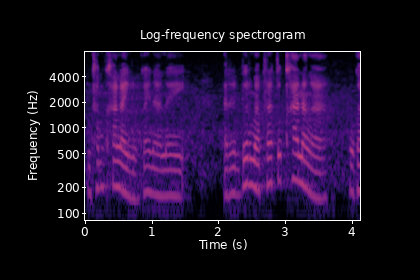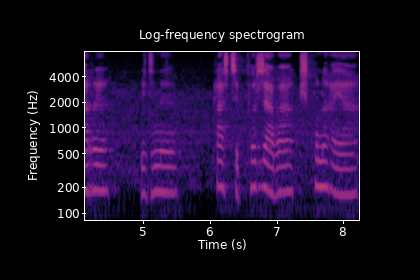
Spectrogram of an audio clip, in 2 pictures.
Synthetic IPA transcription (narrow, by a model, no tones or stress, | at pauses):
iŋkʰamkʰalajlukajnanɯj | aɾɯbɯɾmapʰɾatukʰːanaŋa | huɡaɾɯ | bidinɯ | pʰlastʰipʰːɯɾzabakʰi̥pʰɯnɯɦaja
